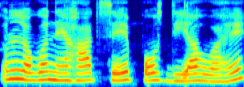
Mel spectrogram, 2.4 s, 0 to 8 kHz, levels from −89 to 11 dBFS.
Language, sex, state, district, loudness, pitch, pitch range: Hindi, female, Arunachal Pradesh, Lower Dibang Valley, -14 LUFS, 250 Hz, 240-270 Hz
